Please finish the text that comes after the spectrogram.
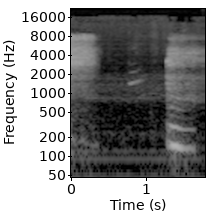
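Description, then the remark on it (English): A male cat lets out a short, whiny meow, fairly clear, crying to be let outside, with bursts of steady background hiss around it and no one speaking. “I have to let the cat out so he'll stop crying at me.”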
